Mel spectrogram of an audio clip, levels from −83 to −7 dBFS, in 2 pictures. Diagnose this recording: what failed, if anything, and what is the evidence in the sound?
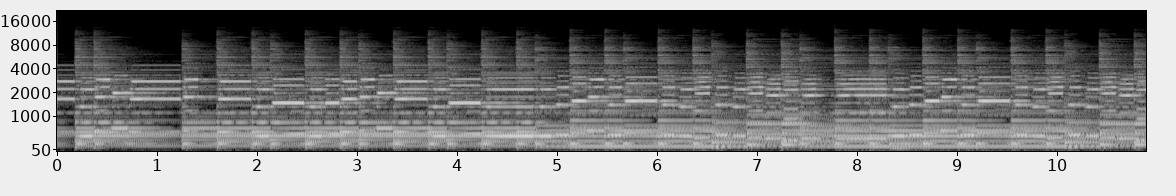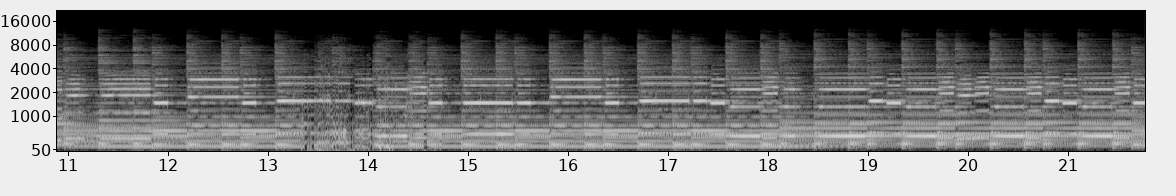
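Repeated packet loss (robotic sound) from 13.33 to 14.74 s: a network fault. Many short gaps, none over 30 ms, are patched by extending prior audio. About a third of the span is concealed, giving choppy sound with pieces missing.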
